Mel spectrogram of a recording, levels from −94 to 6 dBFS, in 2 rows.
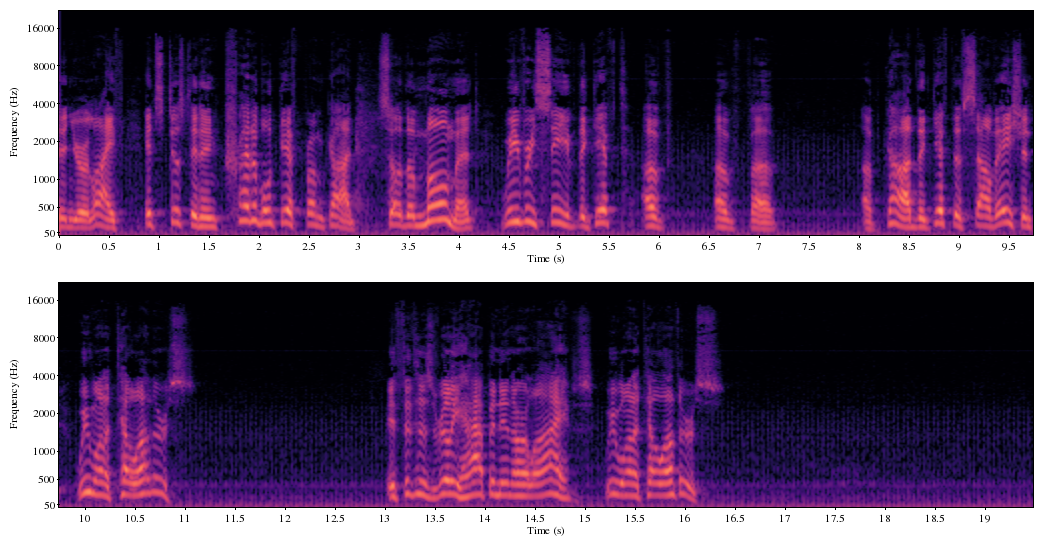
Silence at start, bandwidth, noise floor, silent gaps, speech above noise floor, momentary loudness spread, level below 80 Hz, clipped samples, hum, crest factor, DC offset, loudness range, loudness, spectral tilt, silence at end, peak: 0 s; 15.5 kHz; -54 dBFS; none; 28 dB; 11 LU; -56 dBFS; under 0.1%; none; 20 dB; under 0.1%; 6 LU; -27 LUFS; -5.5 dB/octave; 3.15 s; -8 dBFS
